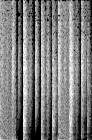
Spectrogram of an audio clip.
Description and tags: Just a Misc Beat for anything you feel like using it for, please check out my "Misc Beat Pack" for more beats.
